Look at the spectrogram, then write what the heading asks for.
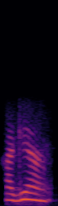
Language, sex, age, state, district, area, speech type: Odia, female, 18-30, Odisha, Dhenkanal, rural, conversation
